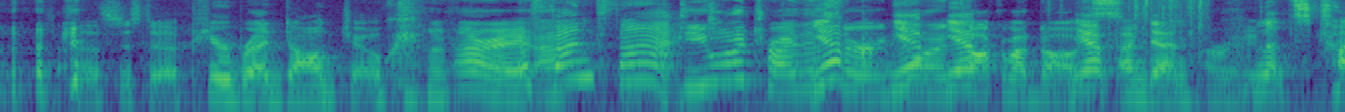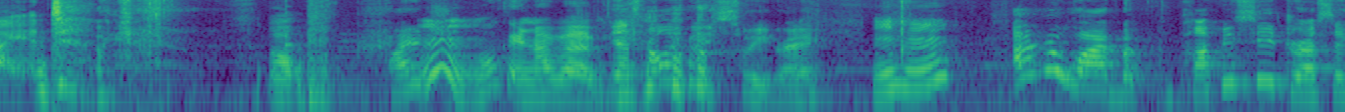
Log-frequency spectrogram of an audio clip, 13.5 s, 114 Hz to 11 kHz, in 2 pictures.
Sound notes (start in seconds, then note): 0.0 laughs; 7.1 laughs; 7.3 aggressive crunch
